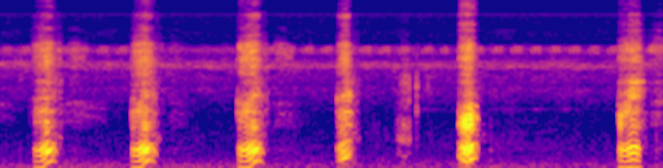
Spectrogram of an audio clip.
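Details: Giant sulcata tortoise making loud noise: six short, throaty groaning bursts with a wavering pitch, spaced about one second apart with a longer gap before the last, over a steady high-pitched hum.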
